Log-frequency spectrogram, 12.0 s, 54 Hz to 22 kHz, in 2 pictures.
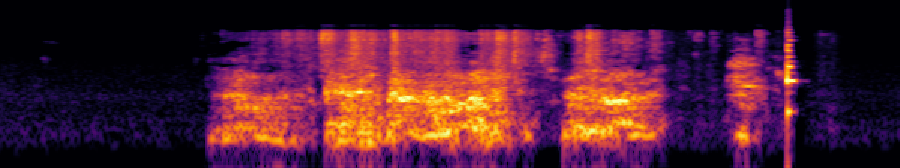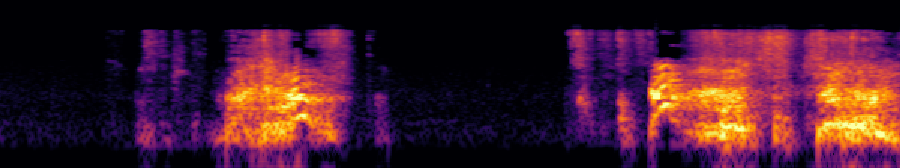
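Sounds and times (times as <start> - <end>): dogs barking: 10.3 - 10.8.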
